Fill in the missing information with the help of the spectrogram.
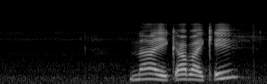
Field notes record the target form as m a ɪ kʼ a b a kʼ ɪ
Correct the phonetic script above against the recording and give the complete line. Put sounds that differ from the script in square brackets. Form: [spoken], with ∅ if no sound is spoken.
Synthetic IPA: [n] a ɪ kʼ a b a kʼ ɪ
